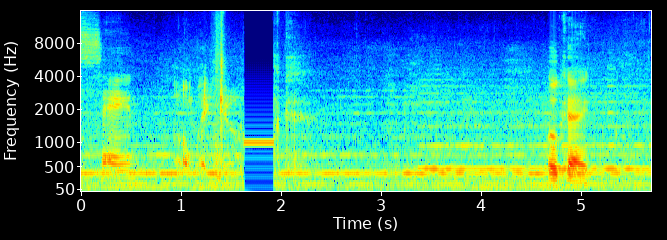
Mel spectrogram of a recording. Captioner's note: beep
